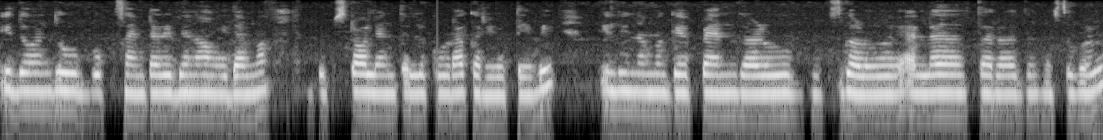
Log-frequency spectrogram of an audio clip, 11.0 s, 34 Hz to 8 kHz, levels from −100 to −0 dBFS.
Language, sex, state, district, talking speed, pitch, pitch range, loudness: Kannada, female, Karnataka, Bijapur, 110 wpm, 215 Hz, 210-225 Hz, -18 LUFS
